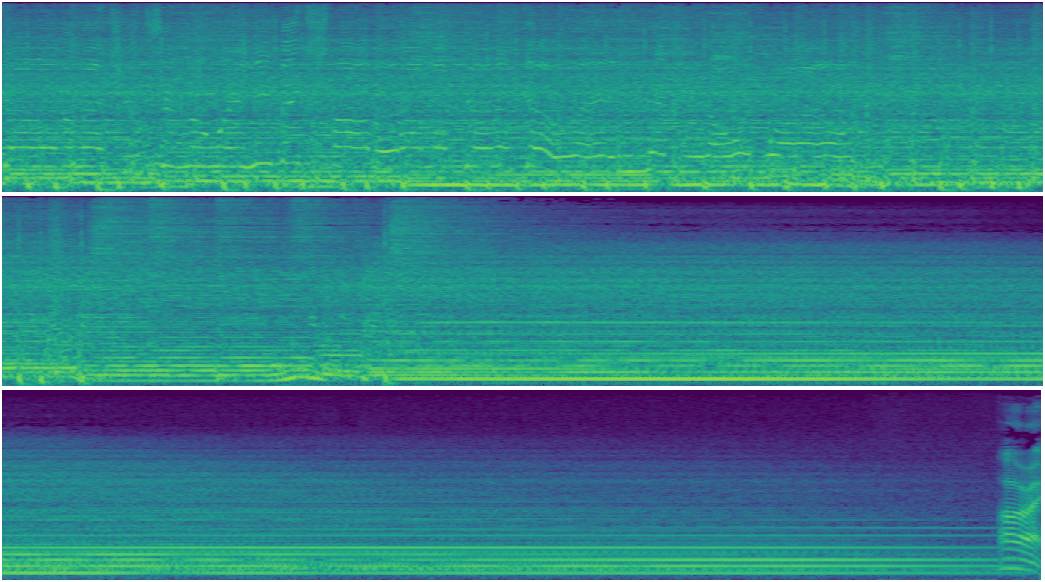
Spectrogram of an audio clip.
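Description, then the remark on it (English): A loud, distorted rock song reaches its finish, the full band crashing into a final chord that rings out for several seconds and slowly fades. “We just had to let the song play out.”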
